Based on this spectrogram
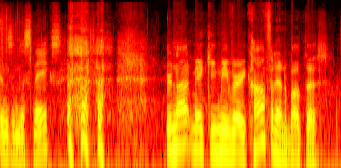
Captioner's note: laughs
